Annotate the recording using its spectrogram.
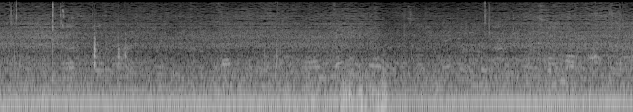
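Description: A steady low hum throughout, with faint distant voices and a few light clicks.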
